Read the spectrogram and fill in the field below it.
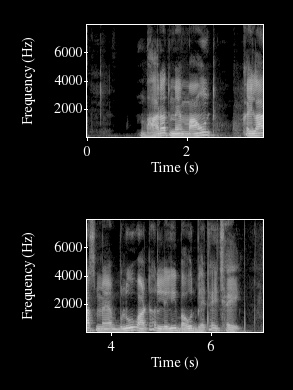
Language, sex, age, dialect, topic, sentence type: Maithili, male, 18-24, Bajjika, agriculture, statement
